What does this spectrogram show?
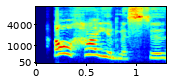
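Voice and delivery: high, honey-sweet, sugary voice. Voicing Nova asking a guy for help: honey and sweetness in his voice. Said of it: "all the fucking, just honey and sweetness in his voice".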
